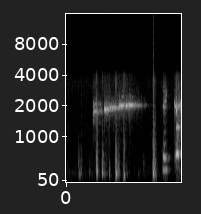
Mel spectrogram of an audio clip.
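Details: Pet African grey parrot learning to talk and whistle: a rapid run of clipped speech-like sounds over a long flat whistle, then a few more voiced syllables, in a quiet room.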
